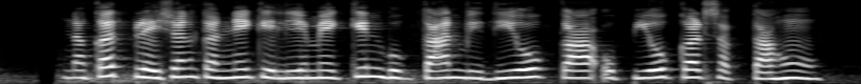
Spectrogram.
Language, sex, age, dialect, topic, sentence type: Hindi, female, 18-24, Hindustani Malvi Khadi Boli, banking, question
